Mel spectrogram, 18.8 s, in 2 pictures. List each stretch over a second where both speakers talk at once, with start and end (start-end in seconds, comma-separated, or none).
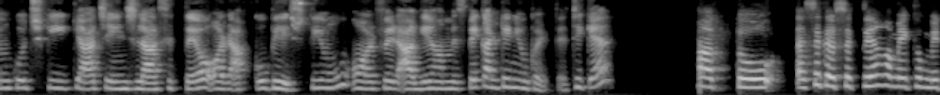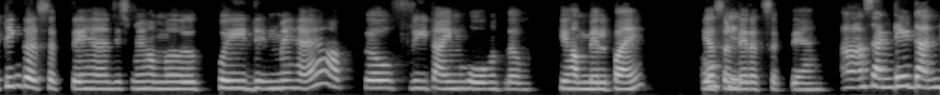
none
